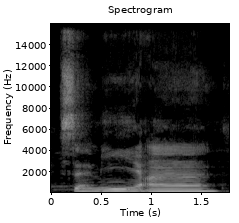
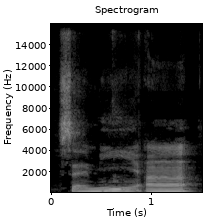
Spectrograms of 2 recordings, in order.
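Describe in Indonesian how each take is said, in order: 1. Vokal akhir dilepas terbuka tanpa hentian. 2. Vokal akhir dihentikan oleh hentian glotis. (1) "itu dilepas saja" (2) "kayak di belakangnya itu ada hamzah"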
